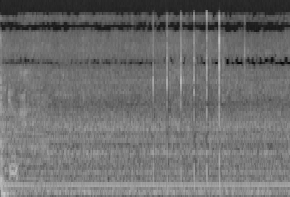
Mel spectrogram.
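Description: Air fryer oven door shut with a single thump, then the air fryer running with a steady hum from its fan.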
